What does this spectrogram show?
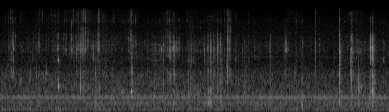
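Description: Close-up chewing and biting sounds of people eating fried chicken and a chicken sandwich: soft, irregular mouth clicks and light crunches. A faint steady hum runs underneath.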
